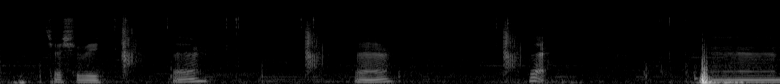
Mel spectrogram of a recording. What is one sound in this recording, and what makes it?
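Blocks land with soft dull thuds.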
